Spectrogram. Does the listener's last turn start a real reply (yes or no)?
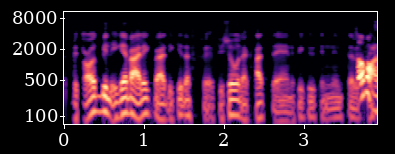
yes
